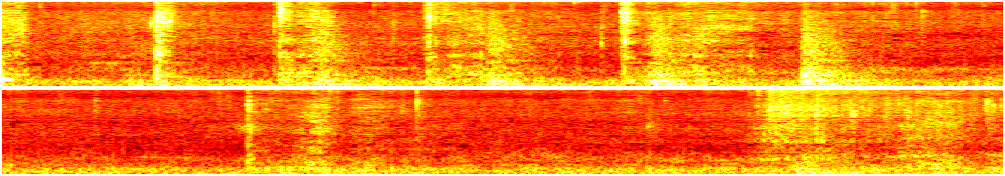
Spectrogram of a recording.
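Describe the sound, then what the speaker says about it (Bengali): Bitter gourd frying in oil in a pan gives a soft, steady sizzle, broken by several sharp stirring clicks and scrapes against the pan that come in a loose rhythm. "তো দেখো আমার উচ্ছে প্রায় ভাজা হয়ে এসেছে"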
